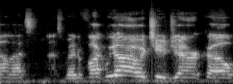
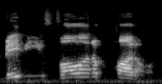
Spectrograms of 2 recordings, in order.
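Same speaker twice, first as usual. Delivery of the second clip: ordinary talk, nothing marked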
